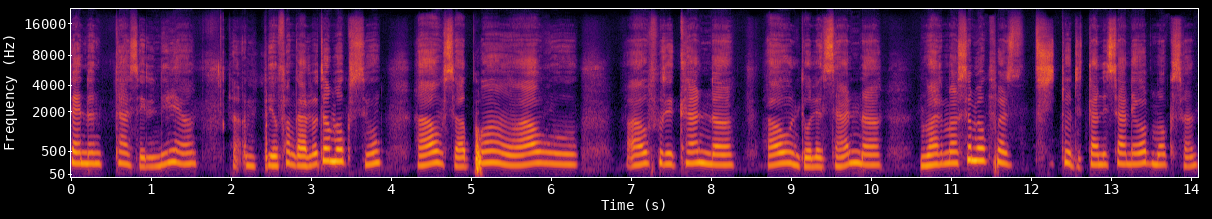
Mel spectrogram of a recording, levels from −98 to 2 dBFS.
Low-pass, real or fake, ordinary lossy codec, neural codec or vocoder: none; fake; none; codec, 44.1 kHz, 3.4 kbps, Pupu-Codec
